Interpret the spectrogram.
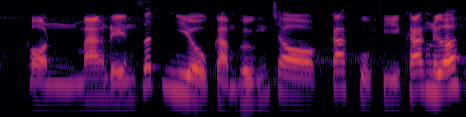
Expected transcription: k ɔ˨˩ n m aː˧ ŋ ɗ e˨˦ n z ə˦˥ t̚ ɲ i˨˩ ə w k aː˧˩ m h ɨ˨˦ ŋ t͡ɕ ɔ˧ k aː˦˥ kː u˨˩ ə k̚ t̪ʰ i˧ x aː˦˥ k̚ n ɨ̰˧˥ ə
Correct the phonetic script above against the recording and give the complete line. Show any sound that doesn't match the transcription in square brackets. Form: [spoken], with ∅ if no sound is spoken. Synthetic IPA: k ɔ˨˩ n m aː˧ ŋ ɗ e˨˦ n z ə˦˥ t̚ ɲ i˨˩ ə w k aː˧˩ m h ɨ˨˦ ŋ t͡ɕ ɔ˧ k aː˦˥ kː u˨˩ ə k̚ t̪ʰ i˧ x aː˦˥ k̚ n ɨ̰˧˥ ə

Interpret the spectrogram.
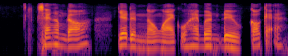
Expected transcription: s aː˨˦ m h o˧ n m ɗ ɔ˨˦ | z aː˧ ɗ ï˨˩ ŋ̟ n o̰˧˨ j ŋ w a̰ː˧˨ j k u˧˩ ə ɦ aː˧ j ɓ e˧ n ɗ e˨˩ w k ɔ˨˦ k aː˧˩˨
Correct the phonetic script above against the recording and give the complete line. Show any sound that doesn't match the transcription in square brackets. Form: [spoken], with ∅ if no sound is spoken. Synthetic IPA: s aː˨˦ [ŋ] h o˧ [∅] m ɗ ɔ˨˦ | z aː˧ ɗ ï˨˩ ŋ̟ n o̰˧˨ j ŋ w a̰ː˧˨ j k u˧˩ ə ɦ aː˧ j ɓ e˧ n ɗ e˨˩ w k ɔ˨˦ k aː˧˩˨

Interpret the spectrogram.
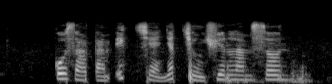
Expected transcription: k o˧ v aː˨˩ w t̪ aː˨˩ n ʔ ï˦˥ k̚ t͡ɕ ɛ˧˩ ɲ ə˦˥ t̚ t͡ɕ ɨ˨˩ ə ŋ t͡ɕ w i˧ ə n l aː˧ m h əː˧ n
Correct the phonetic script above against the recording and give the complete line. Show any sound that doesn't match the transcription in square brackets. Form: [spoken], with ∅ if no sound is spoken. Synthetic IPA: k o˧ [z] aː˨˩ w t̪ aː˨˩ [m] ʔ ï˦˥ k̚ t͡ɕ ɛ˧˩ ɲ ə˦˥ t̚ t͡ɕ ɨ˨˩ ə ŋ t͡ɕ w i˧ ə n l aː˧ m [s] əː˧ n

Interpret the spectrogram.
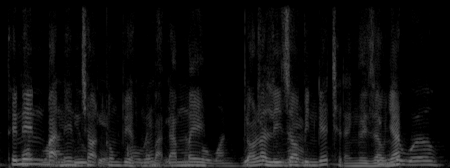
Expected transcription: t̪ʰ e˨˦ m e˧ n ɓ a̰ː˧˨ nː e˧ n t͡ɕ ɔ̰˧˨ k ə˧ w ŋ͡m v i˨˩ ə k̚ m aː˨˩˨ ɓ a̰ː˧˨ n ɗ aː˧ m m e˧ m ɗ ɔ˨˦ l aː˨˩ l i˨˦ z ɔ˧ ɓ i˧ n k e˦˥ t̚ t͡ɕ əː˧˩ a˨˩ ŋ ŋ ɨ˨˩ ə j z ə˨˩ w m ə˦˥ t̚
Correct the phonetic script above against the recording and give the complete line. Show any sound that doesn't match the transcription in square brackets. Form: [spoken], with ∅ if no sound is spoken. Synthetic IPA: t̪ʰ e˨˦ [n] e˧ n ɓ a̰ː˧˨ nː e˧ n t͡ɕ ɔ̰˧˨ k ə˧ w ŋ͡m v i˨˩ ə k̚ m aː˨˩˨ ɓ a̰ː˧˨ n ɗ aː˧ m m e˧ [∅] ɗ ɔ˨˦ l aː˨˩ l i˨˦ z ɔ˧ ɓ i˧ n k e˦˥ t̚ t͡ɕ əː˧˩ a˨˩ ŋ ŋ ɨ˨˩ ə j z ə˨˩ w [ɲ] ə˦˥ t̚

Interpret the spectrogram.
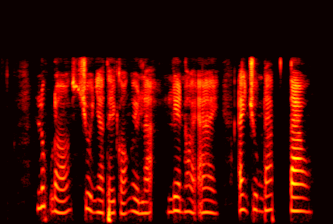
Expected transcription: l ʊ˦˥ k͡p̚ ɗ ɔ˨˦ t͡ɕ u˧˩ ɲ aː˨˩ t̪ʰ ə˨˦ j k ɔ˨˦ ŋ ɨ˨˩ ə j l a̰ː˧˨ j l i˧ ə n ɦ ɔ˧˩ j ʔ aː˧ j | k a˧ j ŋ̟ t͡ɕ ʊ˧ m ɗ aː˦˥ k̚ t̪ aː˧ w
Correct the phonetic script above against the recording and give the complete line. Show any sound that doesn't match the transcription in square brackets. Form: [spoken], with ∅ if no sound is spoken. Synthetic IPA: l ʊ˦˥ k͡p̚ ɗ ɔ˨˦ t͡ɕ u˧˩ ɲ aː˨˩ t̪ʰ ə˨˦ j k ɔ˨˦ ŋ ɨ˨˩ ə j l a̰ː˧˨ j l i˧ ə n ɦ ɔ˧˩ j ʔ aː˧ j | [ʔ] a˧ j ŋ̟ t͡ɕ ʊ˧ [ŋ͡m] ɗ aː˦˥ [p̚] t̪ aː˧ w

